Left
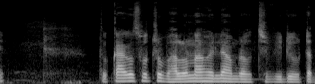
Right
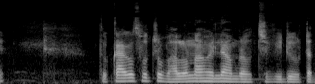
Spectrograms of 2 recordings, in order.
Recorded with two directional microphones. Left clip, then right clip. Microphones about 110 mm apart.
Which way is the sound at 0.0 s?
60° left (ahead or behind).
